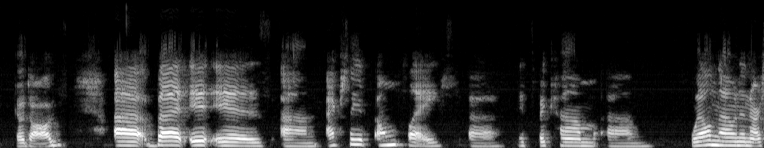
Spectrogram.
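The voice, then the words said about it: Slight Georgia Southern accent. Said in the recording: “that little Georgia accent coming out”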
